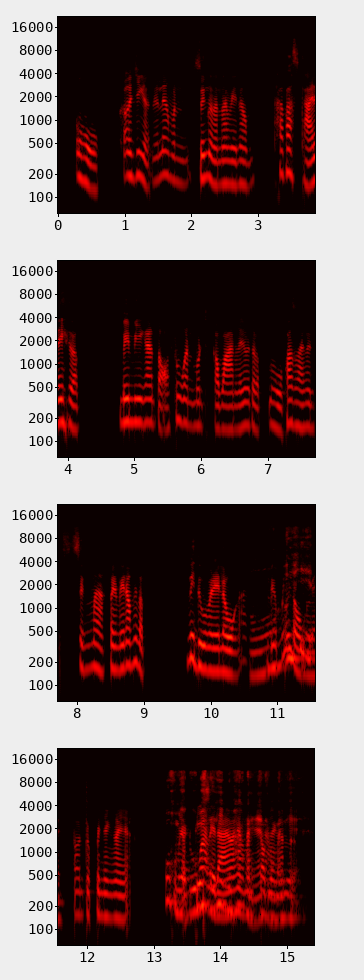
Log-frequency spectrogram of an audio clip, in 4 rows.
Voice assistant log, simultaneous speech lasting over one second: present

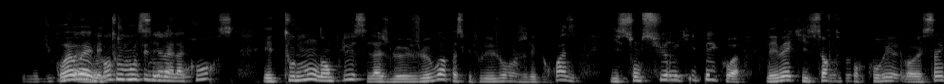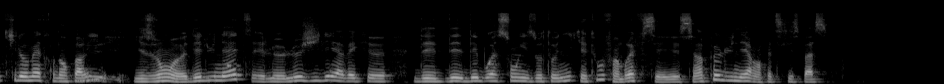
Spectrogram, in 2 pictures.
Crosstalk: present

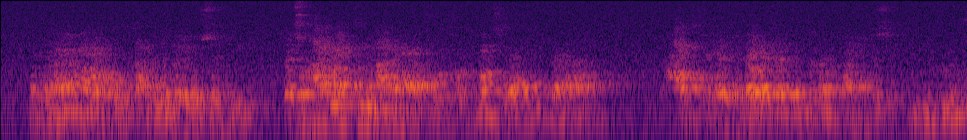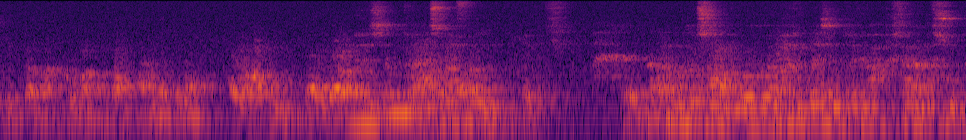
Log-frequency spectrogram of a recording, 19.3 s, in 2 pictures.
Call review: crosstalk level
present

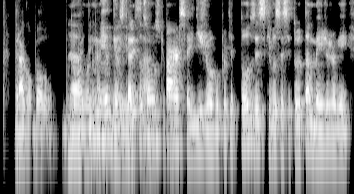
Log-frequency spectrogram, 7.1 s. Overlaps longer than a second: present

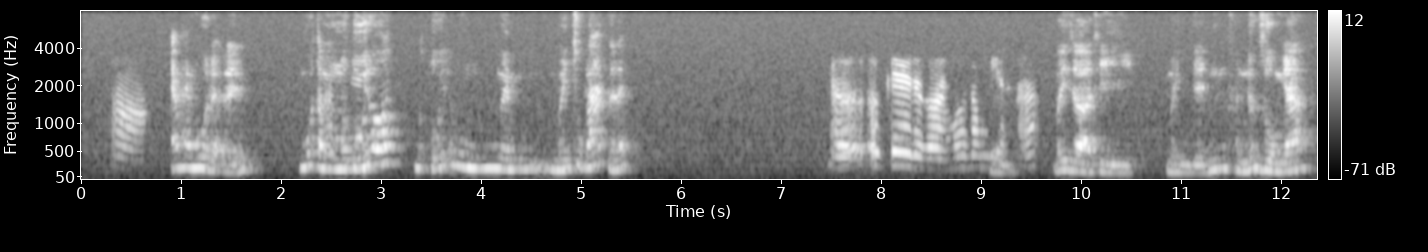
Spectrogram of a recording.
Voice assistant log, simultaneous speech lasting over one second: none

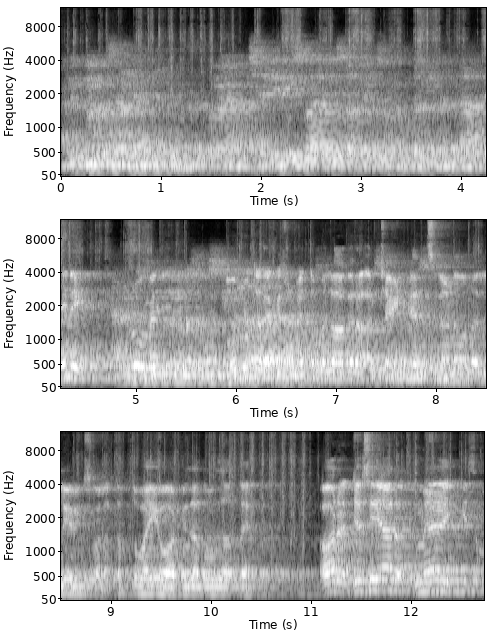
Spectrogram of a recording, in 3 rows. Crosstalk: present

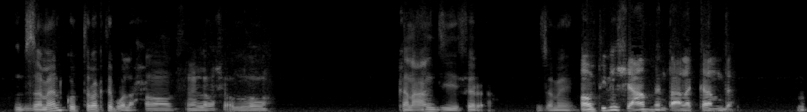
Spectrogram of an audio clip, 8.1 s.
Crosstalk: none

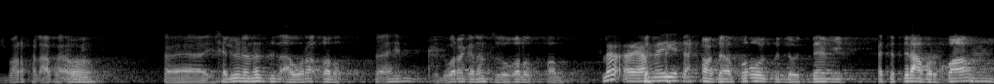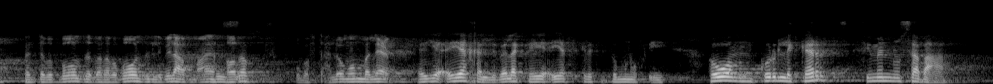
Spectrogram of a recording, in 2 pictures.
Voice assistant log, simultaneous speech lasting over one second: none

